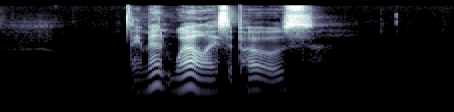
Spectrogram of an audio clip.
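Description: A young woman reads aloud calmly, close to a microphone.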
